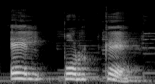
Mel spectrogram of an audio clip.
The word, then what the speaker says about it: el porqué: А тепер, друзі, давайте розглянемо іменник ель порке, який перекладається як причина. Це іменник чоловічого роду. пишеться разом, але з наголосом на останню е із знаком наголосу стільде на останній ельпорке.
